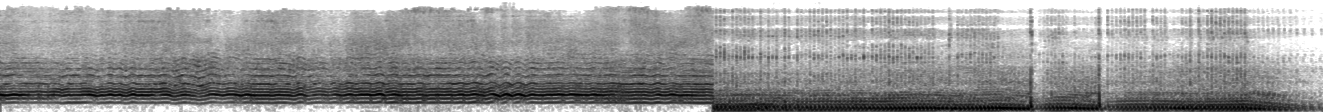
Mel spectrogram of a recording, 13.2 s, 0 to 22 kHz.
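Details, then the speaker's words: Old Murray lawn mower revived after 5 years unused, carburetor needle and seat serviced: steady buzzing run, then rougher tone with a couple of sharp pops near the end; cause unknown. "If you were wondering what the popping was at the end, it's because the"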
